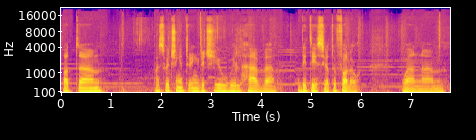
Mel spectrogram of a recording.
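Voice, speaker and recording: A gaming channel host, a native Swedish speaker, talks through his survival gameplay in a medium-pitched, level, mellow voice. He speaks slowly and hesitantly, filling the gaps with lots of ums and uhs, while faint music plays behind him.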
